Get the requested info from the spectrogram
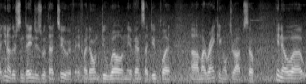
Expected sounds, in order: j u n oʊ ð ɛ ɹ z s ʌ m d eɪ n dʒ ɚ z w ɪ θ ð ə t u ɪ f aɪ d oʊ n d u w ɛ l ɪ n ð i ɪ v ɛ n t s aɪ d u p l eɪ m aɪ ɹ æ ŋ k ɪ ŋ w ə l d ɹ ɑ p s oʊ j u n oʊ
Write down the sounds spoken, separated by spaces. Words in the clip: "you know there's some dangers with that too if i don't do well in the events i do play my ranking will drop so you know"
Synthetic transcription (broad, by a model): j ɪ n oʊ ð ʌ ɹ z s ʌ m d eɪ n dʒ ɚ z w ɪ ð ə t u ɪ f aɪ d oʊ n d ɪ w ɛ l ɪ n ð i ɪ v ɛ n t s aɪ d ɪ p l eɪ m aɪ ɹ æ ŋ k ɪ ŋ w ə l d ɹ ɑ p s oʊ j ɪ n oʊ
